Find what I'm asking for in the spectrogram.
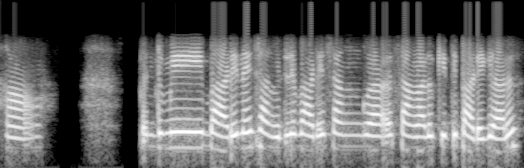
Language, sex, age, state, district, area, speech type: Marathi, female, 30-45, Maharashtra, Wardha, rural, conversation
